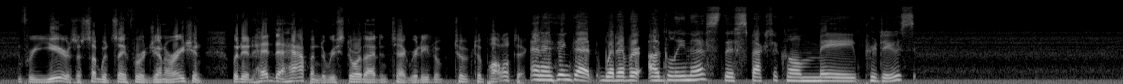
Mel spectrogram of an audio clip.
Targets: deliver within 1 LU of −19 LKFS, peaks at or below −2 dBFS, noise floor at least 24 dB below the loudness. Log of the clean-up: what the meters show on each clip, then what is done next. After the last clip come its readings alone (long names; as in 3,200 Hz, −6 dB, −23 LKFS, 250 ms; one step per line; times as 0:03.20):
share of clipped samples 0.8%; peaks flattened at −14.0 dBFS; mains hum 60 Hz; hum harmonics up to 180 Hz; level of the hum −41 dBFS; integrated loudness −24.5 LKFS; sample peak −14.0 dBFS; target loudness −19.0 LKFS
→ clipped peaks rebuilt −14 dBFS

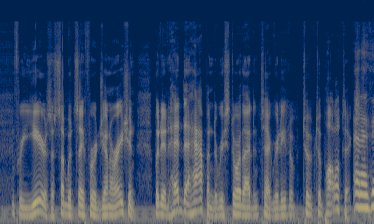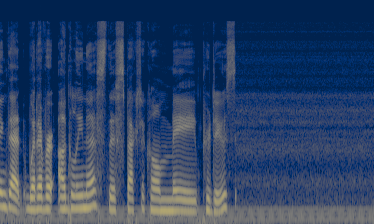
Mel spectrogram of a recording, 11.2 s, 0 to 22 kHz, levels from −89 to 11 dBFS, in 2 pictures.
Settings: share of clipped samples 0.0%; mains hum 60 Hz; hum harmonics up to 120 Hz; level of the hum −42 dBFS
→ hum removal 60 Hz, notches 2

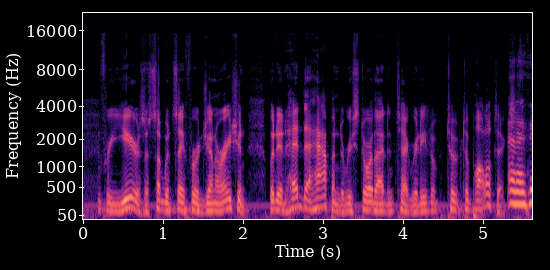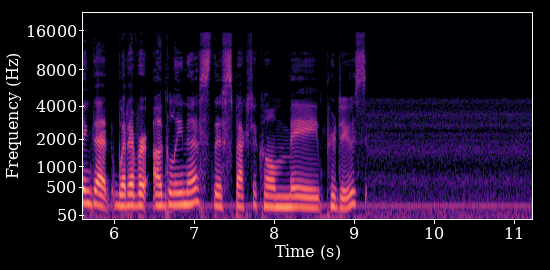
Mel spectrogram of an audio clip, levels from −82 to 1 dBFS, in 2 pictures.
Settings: mains hum none found; integrated loudness −24.0 LKFS; sample peak −6.0 dBFS; target loudness −19.0 LKFS
→ level +5 dB
brickwall limiter −2 dBFS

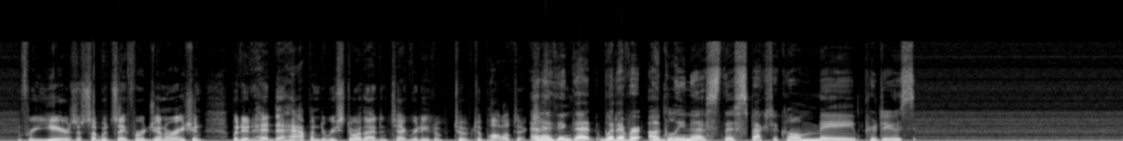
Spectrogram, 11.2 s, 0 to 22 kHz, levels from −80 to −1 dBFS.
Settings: integrated loudness −19.0 LKFS; sample peak −2.0 dBFS; background noise floor −43 dBFS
